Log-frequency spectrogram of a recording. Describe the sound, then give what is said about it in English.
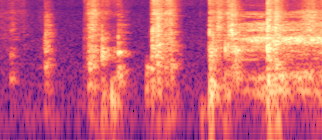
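A Wild Unknown tarot deck being shuffled: a few short, soft papery flicks, then a sustained rapid riffling patter, fairly quiet with no voices. “Just finishing up shuffling. I've been giving it a good shuffle, you know, reacquainting myself with it before starting to record.”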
